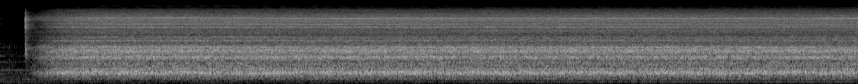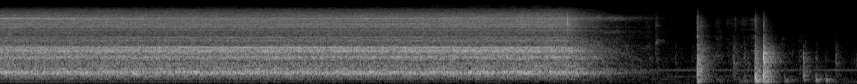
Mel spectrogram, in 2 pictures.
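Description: A heat tool blows steadily to melt clear embossing powder, giving a loud, even whirring hiss for about fourteen seconds before it winds down, followed by a few small clicks and handling knocks.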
